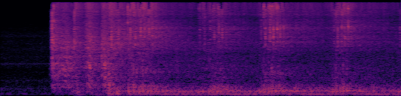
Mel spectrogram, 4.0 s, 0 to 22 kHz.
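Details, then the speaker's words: 1999 Harley-Davidson Heritage Springer, 22,896 miles, stock pipes with welded-on fishtail tips, in neutral: quiet, then starter catches into a deep, loping, even V-twin idle; healthy normal start and idle. "Some of the best things about this bike is the way it sounds. I absolutely love the sound of this bike."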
